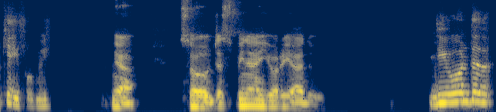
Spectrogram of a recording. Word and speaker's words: Georgiadou: Oh, first, your name is pronounced Georgiadou, right?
